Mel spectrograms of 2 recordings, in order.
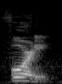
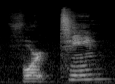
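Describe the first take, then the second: First: Forty said like for-dy; flapped T in forty. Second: Put-on Fourteen with a crisp T and a rising, stressed teen; Fourteen, higher on teen; clear T in Fourteen. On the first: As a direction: stress the for in forty. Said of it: "it's a D sound". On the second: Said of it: "when we talk about teens ... it's a T sound". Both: Shown as a demonstration.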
